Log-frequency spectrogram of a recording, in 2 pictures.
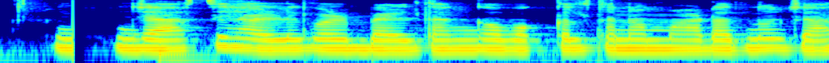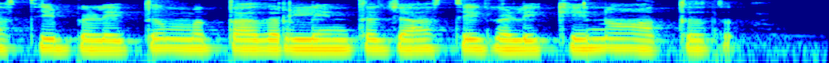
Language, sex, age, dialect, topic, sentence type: Kannada, female, 56-60, Northeastern, agriculture, statement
